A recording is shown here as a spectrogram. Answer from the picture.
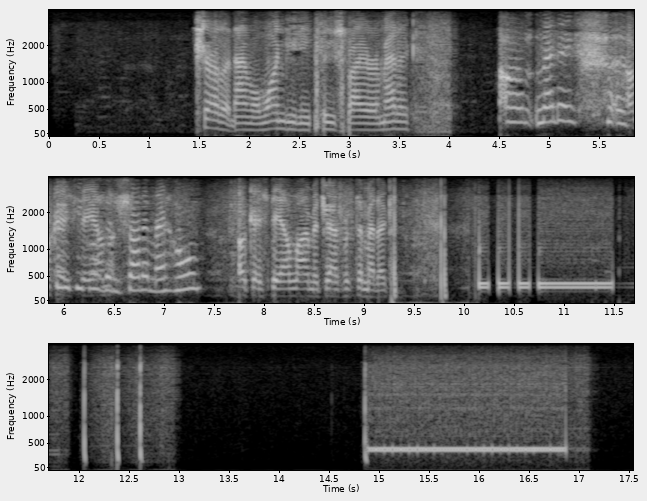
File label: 911 call; Police Release 911 Call From Double Homicide At Home In Providence Country Club; WCCB Charlotte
